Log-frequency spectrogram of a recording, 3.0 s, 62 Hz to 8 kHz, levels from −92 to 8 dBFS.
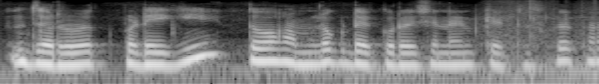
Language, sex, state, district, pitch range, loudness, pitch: Hindi, female, Punjab, Kapurthala, 190-230 Hz, -14 LUFS, 200 Hz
